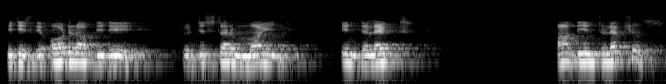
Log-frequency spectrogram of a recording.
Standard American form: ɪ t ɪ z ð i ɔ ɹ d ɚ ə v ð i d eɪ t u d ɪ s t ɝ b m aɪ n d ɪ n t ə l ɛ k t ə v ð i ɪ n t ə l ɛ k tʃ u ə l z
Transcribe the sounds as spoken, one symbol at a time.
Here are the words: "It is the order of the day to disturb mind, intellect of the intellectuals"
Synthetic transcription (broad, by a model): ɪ t ɪ z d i ɔ ɹ d ɚ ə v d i d eɪ t u d ɪ s t ɝ b m aɪ n d ɪ n t ə l ɛ k t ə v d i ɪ n t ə l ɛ k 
